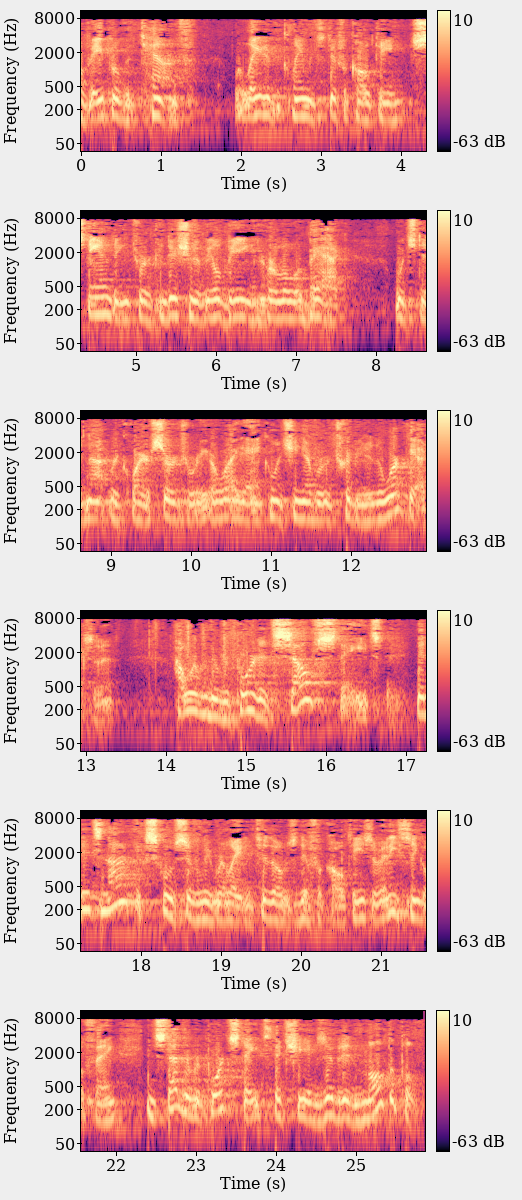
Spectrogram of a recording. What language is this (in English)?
English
